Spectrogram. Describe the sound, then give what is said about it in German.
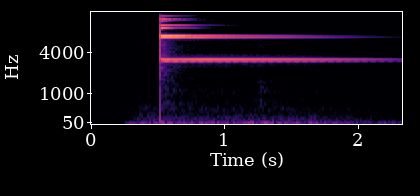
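A single gong strike marking the start of an exercise rings out on its own, bright and clear, its tone sustaining and slowly fading away over about two seconds with no talking. “Der Beginn einer jeweiligen Übung wird mit einem Gong angezeigt.”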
